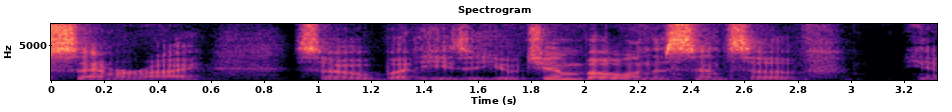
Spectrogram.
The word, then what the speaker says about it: Yojimbo: do believe that usagi Yojimbo or yagi Yojimbo is uh Japanese for rabbit bodyguard uh I think it's actually pronounced yinbo I think there's more of an n Sound instead of an M maybe that was a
